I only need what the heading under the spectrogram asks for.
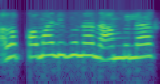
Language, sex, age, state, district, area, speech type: Assamese, female, 18-30, Assam, Darrang, rural, conversation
